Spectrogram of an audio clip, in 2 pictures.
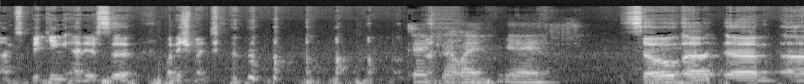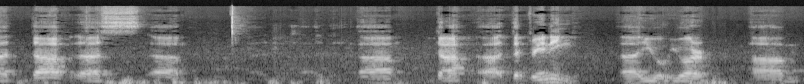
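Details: Adult woman who stutters (stammers) and serves as a trustee of a Scottish stammering support network; stuttering.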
